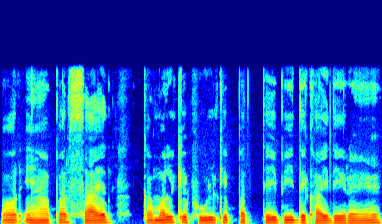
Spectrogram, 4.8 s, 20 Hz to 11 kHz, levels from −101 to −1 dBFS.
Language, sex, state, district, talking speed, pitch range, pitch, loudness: Hindi, male, Uttar Pradesh, Lalitpur, 175 wpm, 110-125 Hz, 115 Hz, -18 LUFS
